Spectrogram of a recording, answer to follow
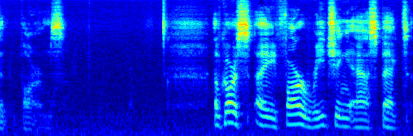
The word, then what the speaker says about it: Worms: of the vs I know it looks like worms but we pronounce it VMS of course a far-reaching aspect of the Reformation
